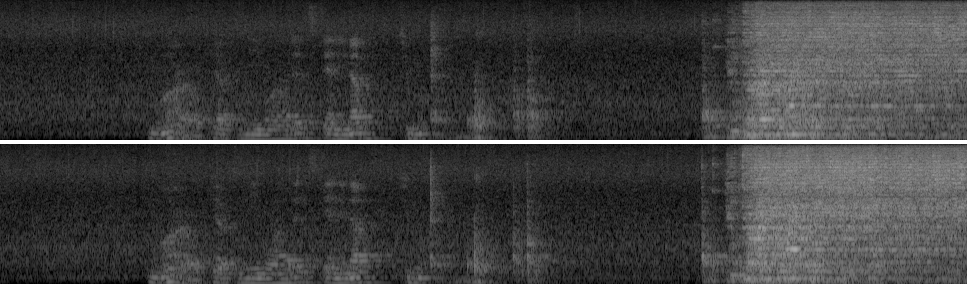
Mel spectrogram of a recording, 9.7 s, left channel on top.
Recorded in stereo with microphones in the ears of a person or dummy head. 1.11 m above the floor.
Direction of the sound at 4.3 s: 45° right (ahead or behind).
